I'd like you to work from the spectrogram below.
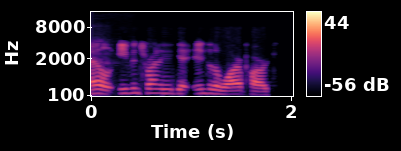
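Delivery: ordinary delivery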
